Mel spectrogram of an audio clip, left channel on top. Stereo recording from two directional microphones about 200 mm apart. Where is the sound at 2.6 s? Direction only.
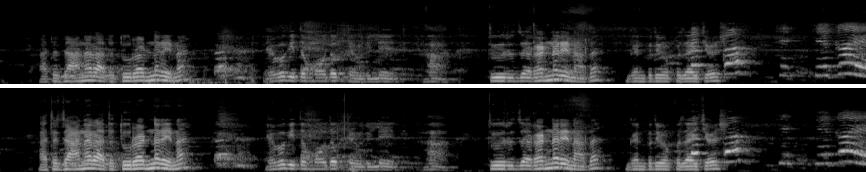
20° right (ahead or behind).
